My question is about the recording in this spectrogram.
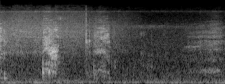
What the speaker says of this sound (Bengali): ওই তেলের মধ্যে আমি কিছুটা কালো জিরে দিয়ে দিচ্ছি। কালো জিরেটা ভেজে নিয়ে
